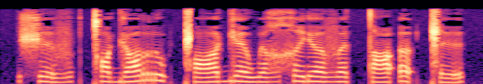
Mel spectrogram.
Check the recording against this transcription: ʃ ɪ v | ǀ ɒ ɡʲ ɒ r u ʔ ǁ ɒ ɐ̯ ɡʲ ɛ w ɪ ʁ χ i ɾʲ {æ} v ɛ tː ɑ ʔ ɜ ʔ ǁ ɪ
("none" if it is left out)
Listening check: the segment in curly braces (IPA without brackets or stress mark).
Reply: ɜ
